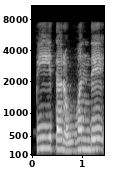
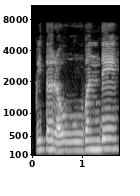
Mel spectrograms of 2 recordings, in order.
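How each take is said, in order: First: The first vowel 'pi' is drawn out long. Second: The first vowel 'pi' is kept short. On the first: The speaker calls it wrong. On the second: The speaker calls it right.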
